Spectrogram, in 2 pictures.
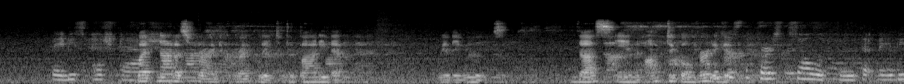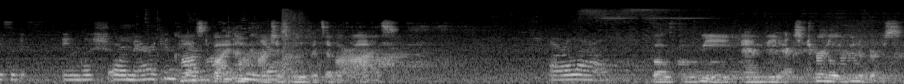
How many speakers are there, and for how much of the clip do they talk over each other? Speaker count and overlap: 2, about 11%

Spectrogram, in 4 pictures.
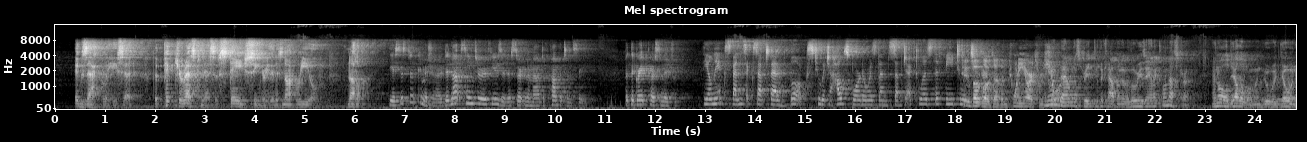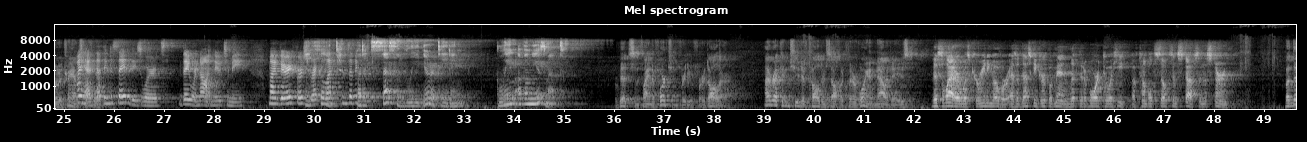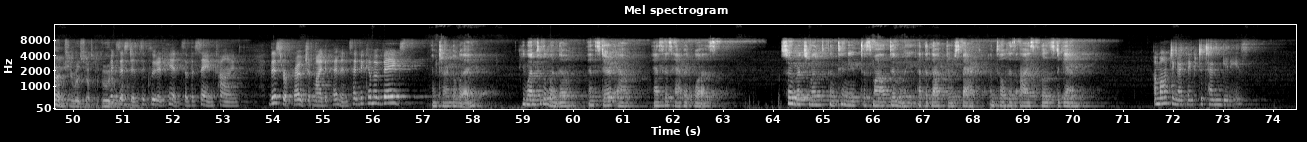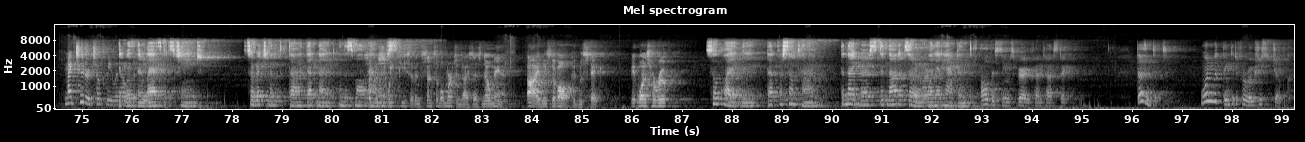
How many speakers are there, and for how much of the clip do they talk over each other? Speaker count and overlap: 7, about 6%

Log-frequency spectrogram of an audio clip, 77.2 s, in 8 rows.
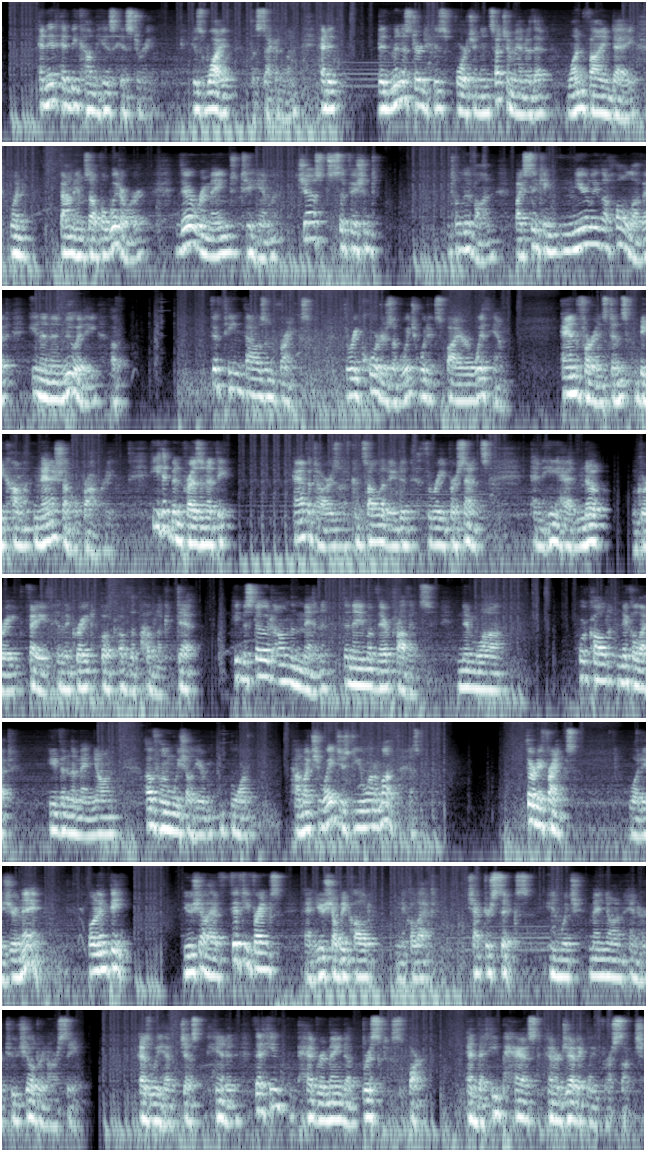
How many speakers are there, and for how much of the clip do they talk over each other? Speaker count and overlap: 1, no overlap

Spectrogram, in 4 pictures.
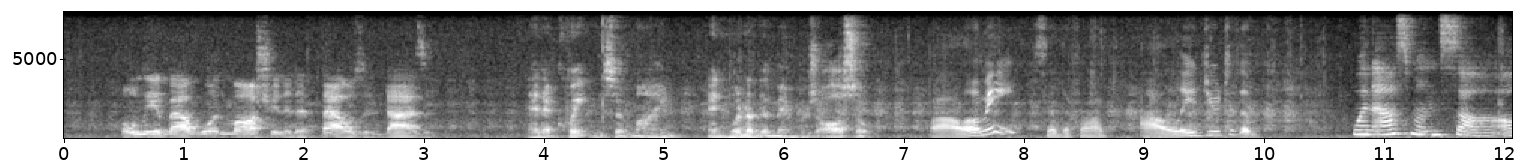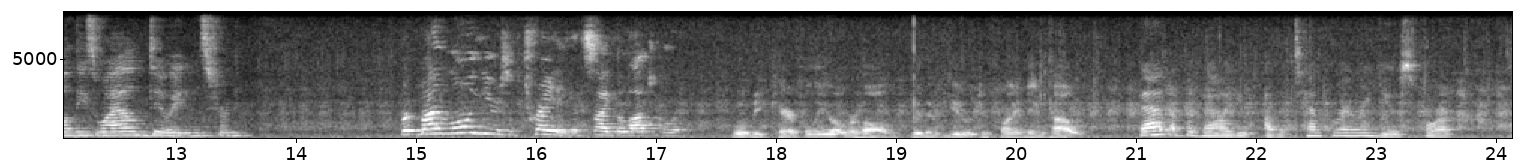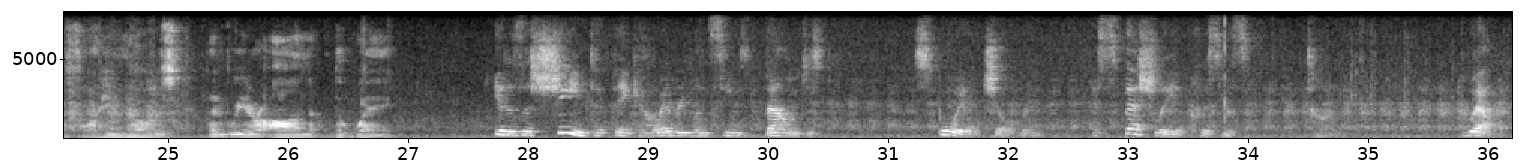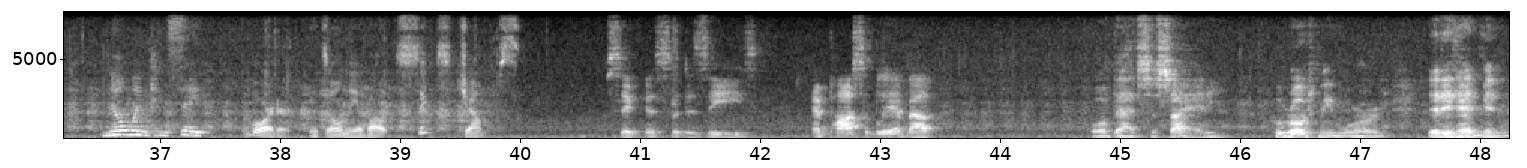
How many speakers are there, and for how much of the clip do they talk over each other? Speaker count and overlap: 9, no overlap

